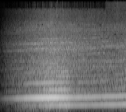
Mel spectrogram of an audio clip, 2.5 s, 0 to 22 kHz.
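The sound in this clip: A BMW S 1000 RR motorcycle ridden hard at the limit gives a smooth, buzzing engine note that swells to a peak, eases slightly and then holds steady.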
